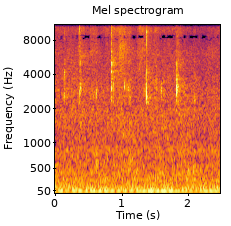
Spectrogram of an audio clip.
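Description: Faint chewing of instant noodles with the mouth closed, with a few small wet mouth clicks about every half second.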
